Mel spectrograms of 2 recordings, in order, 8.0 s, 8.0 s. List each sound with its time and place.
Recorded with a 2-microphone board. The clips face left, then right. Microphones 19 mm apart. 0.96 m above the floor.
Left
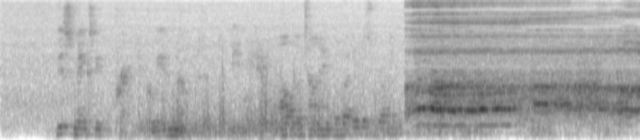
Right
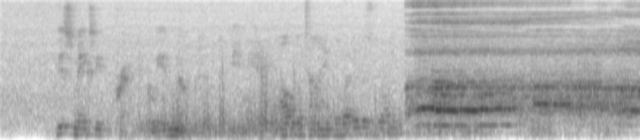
0.7 s a man speaking: 5° left (ahead or behind), 1.2 m
3.5 s a man speaking: 30° left (ahead or behind), 2.5 m
5.0 s breathing: 25° left (ahead or behind), 0.7 m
